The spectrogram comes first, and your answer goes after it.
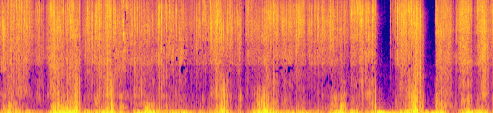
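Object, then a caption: Rock salt lamp. Long nails scratch fast across a tall, rough-textured, unlit natural Himalayan rock salt lamp of solid salt. The result is a continuous gritty, crunchy rasping with a heavy low rumble and bright scratchy hiss, broken by two brief pauses near the end.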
